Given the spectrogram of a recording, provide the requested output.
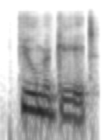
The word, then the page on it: fumigate: Indian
